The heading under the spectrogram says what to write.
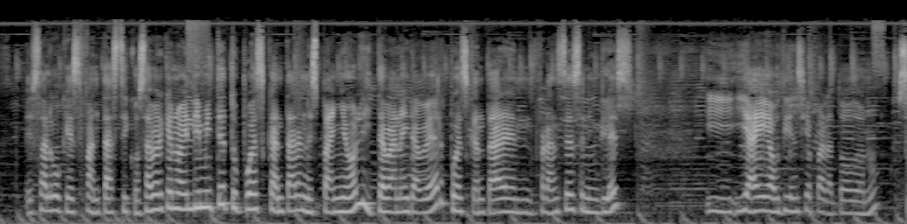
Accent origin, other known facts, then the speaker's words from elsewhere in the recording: Mexico City, Mexico; now in Montreal, Canada; Yo soy de la Ciudad de México, bien teotihuacana, soy del corazón, de la zona rosa, y bueno, estoy de visita aquí en Montreal, tiene ya tiempo que estoy viviendo en la ciudad de Montreal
